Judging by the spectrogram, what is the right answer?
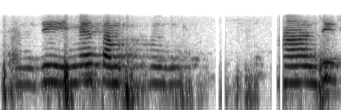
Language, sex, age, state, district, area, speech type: Hindi, female, 30-45, Uttar Pradesh, Sitapur, rural, conversation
